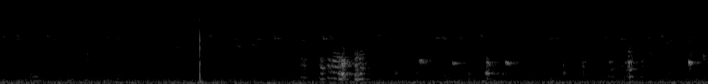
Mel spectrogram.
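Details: Flock of 21-week-old Polish layer hens with a protective rooster. A click, then a harsh cluck burst, followed by scattered short whistled notes and soft clucks repeating every second or so over low background hum.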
